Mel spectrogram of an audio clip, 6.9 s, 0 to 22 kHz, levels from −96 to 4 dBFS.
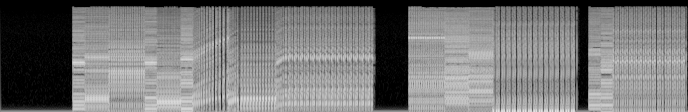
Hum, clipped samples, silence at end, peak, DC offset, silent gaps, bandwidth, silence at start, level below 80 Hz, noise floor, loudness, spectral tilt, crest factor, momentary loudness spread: none; under 0.1%; 0 s; -2 dBFS; under 0.1%; none; 17.5 kHz; 0 s; -24 dBFS; -72 dBFS; -10 LUFS; -2.5 dB/octave; 12 dB; 6 LU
